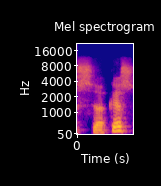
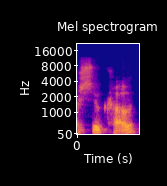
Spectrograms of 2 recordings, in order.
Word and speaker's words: Sukkot: it also is the holiday of circus or sukkot some people like to pronounce it and um sukkot is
